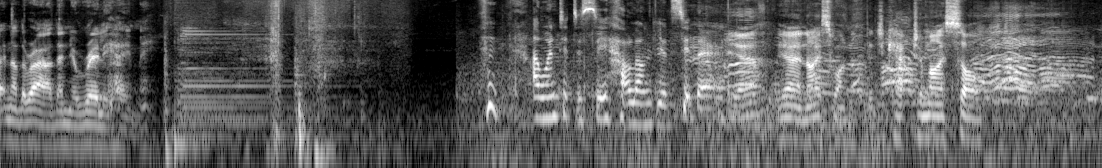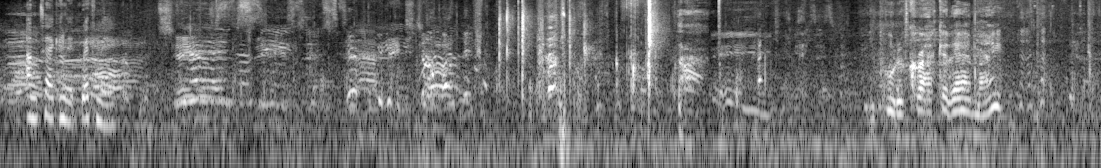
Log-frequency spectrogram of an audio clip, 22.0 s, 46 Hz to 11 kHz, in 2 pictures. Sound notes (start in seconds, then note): 16.4 laughter; 17.2 popping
